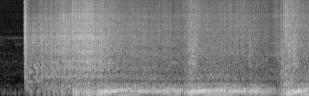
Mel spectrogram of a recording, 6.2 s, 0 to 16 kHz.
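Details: Chevrolet S10 engine catches and settles into an uneven rough idle, with speed surging and sagging on revs instead of a clean pickup; rough running and hesitation, cause unknown.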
